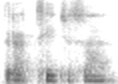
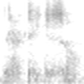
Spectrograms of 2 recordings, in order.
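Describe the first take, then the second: First: Said in the usual way. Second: Whisper. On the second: Acted. Teasing question to viewers.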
